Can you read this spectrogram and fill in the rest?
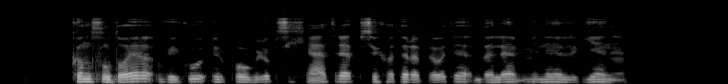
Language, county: Lithuanian, Šiauliai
